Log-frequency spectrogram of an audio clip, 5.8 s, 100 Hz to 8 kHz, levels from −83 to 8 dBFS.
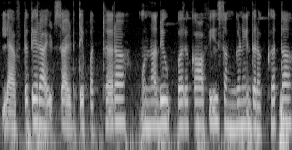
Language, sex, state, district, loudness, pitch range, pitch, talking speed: Punjabi, female, Punjab, Kapurthala, -18 LUFS, 200-215 Hz, 205 Hz, 145 wpm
